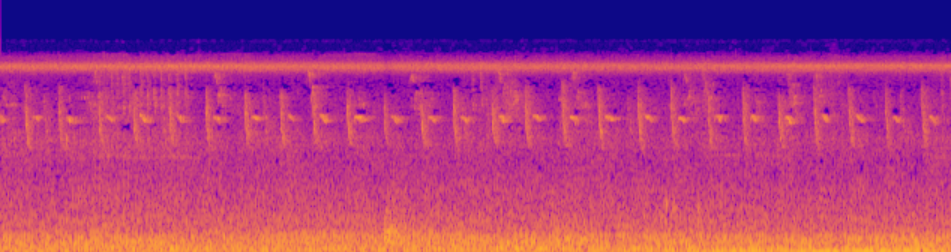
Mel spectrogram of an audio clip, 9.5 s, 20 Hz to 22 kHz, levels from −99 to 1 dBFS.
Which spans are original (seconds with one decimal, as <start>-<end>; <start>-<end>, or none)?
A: 0.0-9.5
